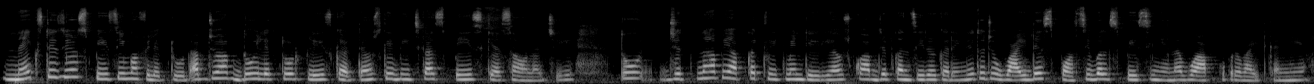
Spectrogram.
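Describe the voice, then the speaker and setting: A woman's voice: on the high side, warm tone. A woman with an Indian accent giving an explanatory lecture in a didactic way, often checking that listeners follow. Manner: didactic, with frequent check-in tags. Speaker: physiotherapy lecturer.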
